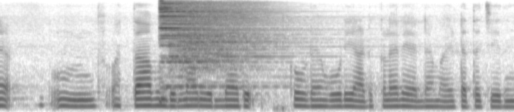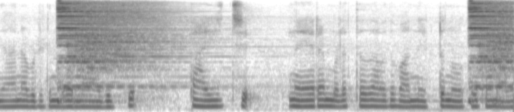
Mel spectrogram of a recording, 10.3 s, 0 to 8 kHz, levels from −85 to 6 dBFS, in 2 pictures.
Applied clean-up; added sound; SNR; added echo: none; Hi-hat; -5 dB; none.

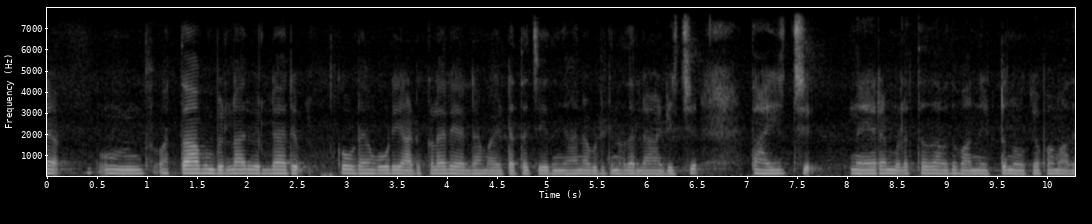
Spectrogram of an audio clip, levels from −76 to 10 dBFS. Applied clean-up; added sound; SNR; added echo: none; none; none; none.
